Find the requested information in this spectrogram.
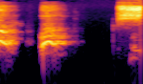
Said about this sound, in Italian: Sentirai un po' il cane abbaiare.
